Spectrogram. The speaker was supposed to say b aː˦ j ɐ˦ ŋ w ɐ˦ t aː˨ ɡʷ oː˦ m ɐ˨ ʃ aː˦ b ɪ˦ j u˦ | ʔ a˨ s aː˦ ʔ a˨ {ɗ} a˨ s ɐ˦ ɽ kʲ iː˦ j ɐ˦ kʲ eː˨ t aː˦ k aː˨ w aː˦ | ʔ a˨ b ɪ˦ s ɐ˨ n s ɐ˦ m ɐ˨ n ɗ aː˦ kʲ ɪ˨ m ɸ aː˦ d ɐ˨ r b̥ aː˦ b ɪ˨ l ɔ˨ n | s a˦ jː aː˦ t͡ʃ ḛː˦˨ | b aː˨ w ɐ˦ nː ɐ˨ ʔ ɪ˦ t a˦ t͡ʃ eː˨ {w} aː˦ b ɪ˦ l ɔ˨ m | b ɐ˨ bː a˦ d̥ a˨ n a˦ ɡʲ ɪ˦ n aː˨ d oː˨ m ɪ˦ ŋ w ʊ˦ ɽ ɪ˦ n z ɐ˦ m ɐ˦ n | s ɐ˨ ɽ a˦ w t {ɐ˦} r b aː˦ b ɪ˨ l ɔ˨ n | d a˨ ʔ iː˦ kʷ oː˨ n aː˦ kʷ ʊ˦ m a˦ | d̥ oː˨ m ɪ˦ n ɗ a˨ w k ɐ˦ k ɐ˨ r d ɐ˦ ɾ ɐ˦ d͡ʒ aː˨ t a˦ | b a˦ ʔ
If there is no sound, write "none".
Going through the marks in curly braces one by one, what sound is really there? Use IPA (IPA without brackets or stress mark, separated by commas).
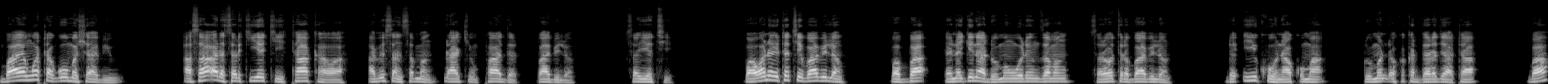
d, b, ɐ˨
